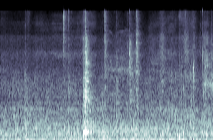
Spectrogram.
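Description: Faint knocks and rattles from handling a mountain bike's rear wheel just taken out of the frame, with one slightly louder knock about a second and a half in, over a low steady hum.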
